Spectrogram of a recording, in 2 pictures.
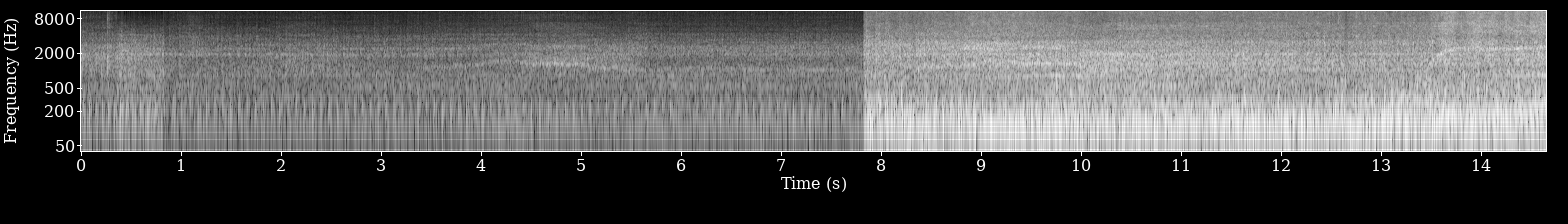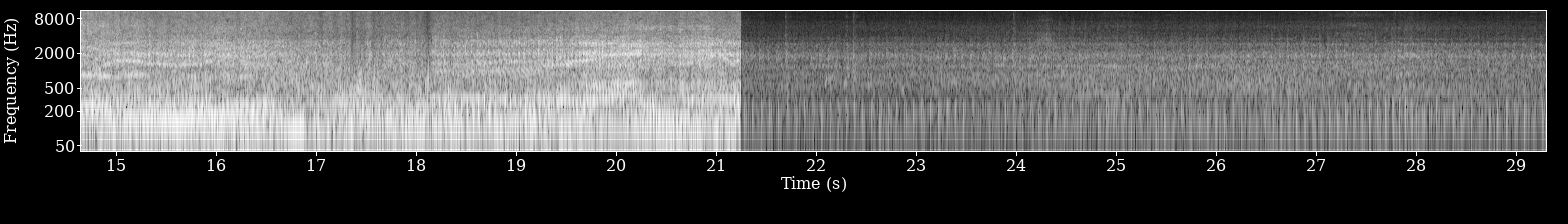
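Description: Honda CRF250 Rally's single-cylinder engine running in slow city traffic. About eight seconds in, loud wind rush and engine revving rising and falling in pitch start abruptly, then stop abruptly about 21 seconds in, leaving the engine ticking over quietly in stopped traffic.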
